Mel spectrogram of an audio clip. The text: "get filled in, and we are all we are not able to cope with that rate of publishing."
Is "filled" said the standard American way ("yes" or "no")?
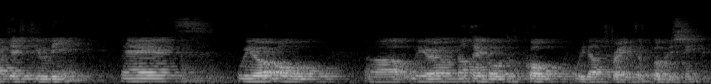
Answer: no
